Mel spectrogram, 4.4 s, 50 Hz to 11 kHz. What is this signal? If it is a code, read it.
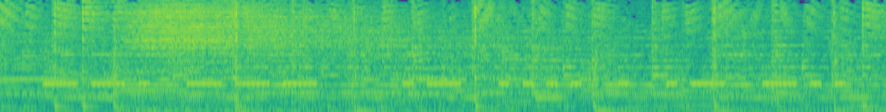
Morse code, heard as a keyed tone, about 20 wpm, 820 Hz. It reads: GO AHEAD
